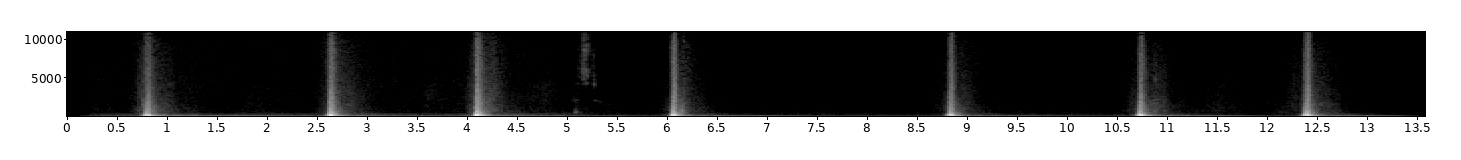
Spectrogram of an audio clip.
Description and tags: Quick small wooshes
